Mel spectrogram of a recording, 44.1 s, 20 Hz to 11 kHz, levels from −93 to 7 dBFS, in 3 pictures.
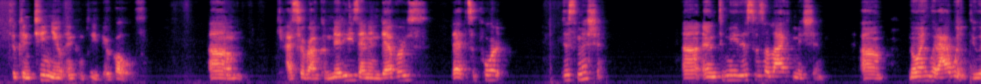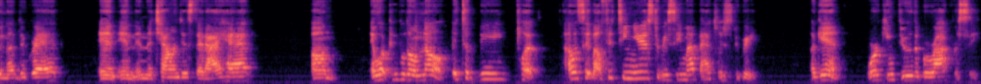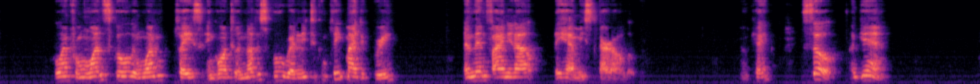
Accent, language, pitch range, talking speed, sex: American, English, 115-185 Hz, 135 wpm, female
